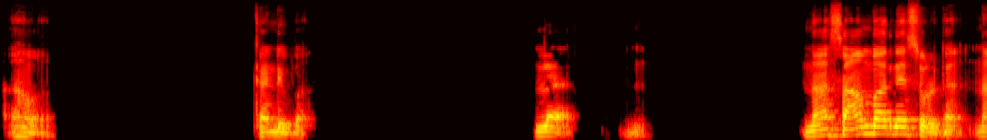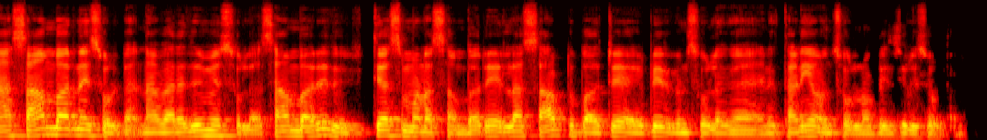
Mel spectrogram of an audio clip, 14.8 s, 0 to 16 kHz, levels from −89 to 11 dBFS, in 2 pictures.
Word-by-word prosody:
ஆமா. -, -, -3 dB, 1.5 s
கண்டிப்பா. 115 Hz, -4 st, 0 dB, 1.7 s
இல்ல. -, -, +3 dB, 0.6 s
ம். -, -, -12 dB, 1.2 s
நான் 155 Hz, +3 st, +2 dB
"சாம்பார்னே" 185 Hz, 0 st, +4 dB
சொல்ட்டேன். 115 Hz, -5 st, +1 dB, 0.2 s
நான் 130 Hz, +2 st, -1 dB
"சாம்பார்னே" 160 Hz, +1 st, +2 dB
சொல்ட்டேன். 100 Hz, -1 st, -1 dB
நான் 110 Hz, 0 st, 0 dB
வேறு 115 Hz, 0 st, +2 dB
எதுவுமே 140 Hz, +1 st, +3 dB
சொல்லல. 95 Hz, 0 st, -2 dB
"சாம்பார் 130 Hz, +3 st, +1 dB
இது 130 Hz, -, +1 dB
வித்தியாசமான 125 Hz, 0 st, +1 dB
சாம்பார், 100 Hz, +4 st, -1 dB
எல்லாம் 130 Hz, +1 st, +1 dB
சாப்பிட்டு 135 Hz, 0 st, -1 dB
பார்த்துட்டு 115 Hz, +3 st, +1 dB
எப்டி 125 Hz, +4 st, +1 dB
இருக்குன்னு 110 Hz, -1 st, -1 dB
சொல்லுங்க. 100 Hz, -1 st, 0 dB, 0.2 s
எனக்கு 100 Hz, +1 st, -5 dB
தனியா 130 Hz, +2 st, +1 dB
வந்து 105 Hz, -1 st, -3 dB
சொல்லணும்" 95 Hz, 0 st, -1 dB
அப்டின்னு 100 Hz, 0 st, -3 dB
சொல்லி 95 Hz, -1 st, -2 dB
சொல்ட்டேன். -, -, -9 dB
125 Hz, 125 wpm, -23 LUFS, 105-135 Hz, 1.7 s, சாம்பார்னே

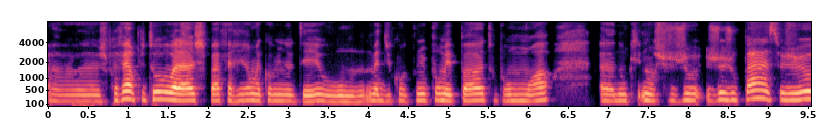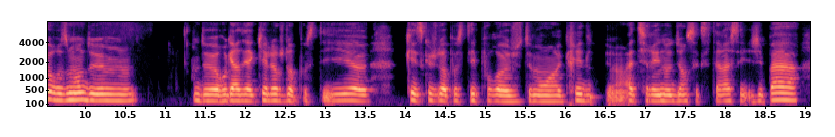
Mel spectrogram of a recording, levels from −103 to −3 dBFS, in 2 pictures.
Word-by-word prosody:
Heu, 175 Hz, -1 st, -6 dB
je 170 Hz, +1 st, -11 dB
préfère 220 Hz, +3 st, +4 dB
plutôt, 225 Hz, +1 st, +2 dB
voilà, 190 Hz, -2 st, +10 dB
je 195 Hz, -, -2 dB
sais -, -, -10 dB
pas, 185 Hz, 0 st, +2 dB
faire 190 Hz, 0 st, -4 dB
rire 185 Hz, +3 st, -3 dB
ma 190 Hz, -2 st, 0 dB
communauté 180 Hz, -1 st, -1 dB
ou 165 Hz, -2 st, -1 dB, 0.3 s
mettre 185 Hz, -1 st, -1 dB
du 175 Hz, 0 st, -11 dB
contenu 185 Hz, +1 st, -3 dB
pour 195 Hz, 0 st, -2 dB
mes 185 Hz, -2 st, +4 dB
potes 190 Hz, +2 st, +1 dB
ou -, -, -17 dB
pour 180 Hz, 0 st, -5 dB
moi. 185 Hz, +3 st, -2 dB, 0.6 s
Heu, 180 Hz, -1 st, -1 dB
donc 185 Hz, -1 st, -5 dB
non, 190 Hz, -2 st, +2 dB
je 185 Hz, +1 st, -10 dB
joue 195 Hz, +2 st, -2 dB
je 185 Hz, +4 st, 0 dB
joue 205 Hz, 0 st, -2 dB
pas 235 Hz, +6 st, +3 dB
à 235 Hz, -, +1 dB
ce 210 Hz, 0 st, -4 dB
jeu, 210 Hz, +4 st, +5 dB
heureusement 210 Hz, -1 st, +4 dB
de, 200 Hz, -2 st, +1 dB, 1.3 s
hem, 195 Hz, -, -4 dB
de 180 Hz, 0 st, 0 dB
regarder 180 Hz, +1 st, +2 dB
à 175 Hz, -, +1 dB
quelle 185 Hz, +2 st, -3 dB
heure 190 Hz, -1 st, +2 dB
je 175 Hz, -, -13 dB
dois 180 Hz, -3 st, -1 dB
poster, 190 Hz, +3 st, -5 dB
heu, 175 Hz, -2 st, +3 dB, 0.5 s
qu'est-ce 195 Hz, -4 st, 0 dB
que 200 Hz, -, -4 dB
je 180 Hz, -, -9 dB
dois 180 Hz, -2 st, +4 dB
poster 180 Hz, +1 st, -6 dB
pour, 180 Hz, -1 st, -3 dB
heu, 165 Hz, -1 st, +3 dB
justement, 170 Hz, 0 st, -4 dB
heu, 165 Hz, -, -3 dB
créer 190 Hz, +4 st, -3 dB
de 175 Hz, -, -10 dB
la -, -, -8 dB
attirer 180 Hz, -1 st, -2 dB
une 180 Hz, 0 st, +2 dB
audience, 175 Hz, +1 st, -3 dB
et 165 Hz, -, -13 dB
cetera. 180 Hz, +1 st, -6 dB
C'est 180 Hz, -1 st, -9 dB
j'ai 175 Hz, +2 st, -8 dB
pas 205 Hz, +2 st, +1 dB
185 Hz, 205 wpm, -24 LUFS, 175-195 Hz, 1.3 s, voilà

